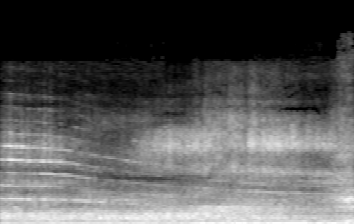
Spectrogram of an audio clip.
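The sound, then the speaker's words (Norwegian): A small private plane's engine drones steadily and loudly, a continuous low hum with a broad rushing wash of air noise, with no one speaking. The plane is flying from Vilnius, Lithuania, to Gardermoen in Norway. “Etter et døgns hvile i Litauen kan Frode gå om bord i privatflyet som skal ta ham igjen til Norge.”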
